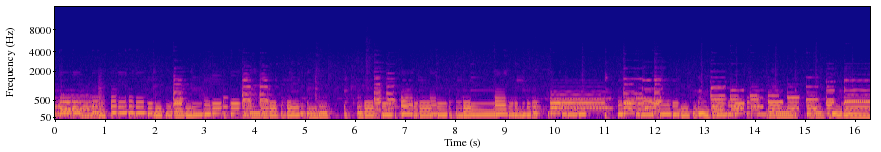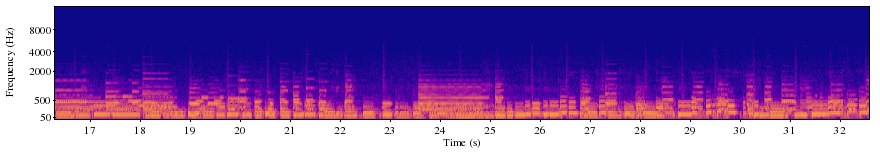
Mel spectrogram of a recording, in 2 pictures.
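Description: Live instrumental duo of electric bass guitar and Yamaha CP stage piano: the bass plays a busy line under sustained keyboard chords.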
